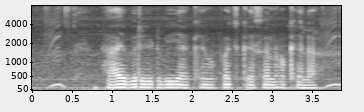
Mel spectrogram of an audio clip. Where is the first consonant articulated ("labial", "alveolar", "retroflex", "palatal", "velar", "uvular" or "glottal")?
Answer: glottal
